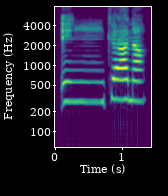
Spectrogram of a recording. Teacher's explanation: کاف حروف الاخفاء میں سے ہے لہذا ہم نون کو بغیر ظاہر کیے ہوئے لیکن غنہ کے ساتھ یہ حکم کو ادا کریں گے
